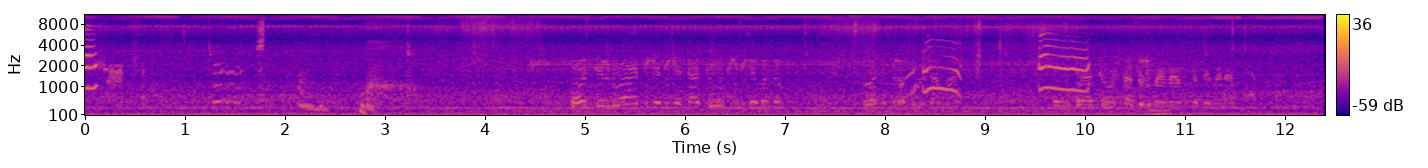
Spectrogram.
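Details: Jon, a male cat out looking for a female, gives wavering, rising-and-falling harmonic meows in the later seconds, a few calls in quick succession, over a steady low background hum with faint voices.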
